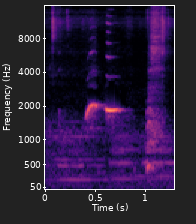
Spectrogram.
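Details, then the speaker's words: Tourette syndrome, a hard-to-control vocal tic: a brief, sudden high whistle over quiet room noise. "but they do also um as you see in that video she's doing that whistling sound you know it's it's hard to control that"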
